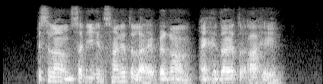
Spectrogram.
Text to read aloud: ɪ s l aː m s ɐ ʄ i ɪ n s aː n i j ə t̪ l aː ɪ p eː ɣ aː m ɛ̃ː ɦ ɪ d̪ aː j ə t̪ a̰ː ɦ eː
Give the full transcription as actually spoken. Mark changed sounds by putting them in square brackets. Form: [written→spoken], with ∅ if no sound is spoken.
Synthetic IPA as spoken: ɪ s l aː m s ɐ ʄ i ɪ n s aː n i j ə t̪ l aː ɪ p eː ɣ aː m ɛ̃ː ɦ ɪ d̪ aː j ə t̪ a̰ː ɦ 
